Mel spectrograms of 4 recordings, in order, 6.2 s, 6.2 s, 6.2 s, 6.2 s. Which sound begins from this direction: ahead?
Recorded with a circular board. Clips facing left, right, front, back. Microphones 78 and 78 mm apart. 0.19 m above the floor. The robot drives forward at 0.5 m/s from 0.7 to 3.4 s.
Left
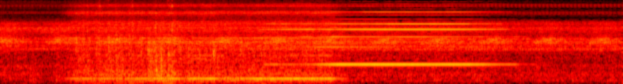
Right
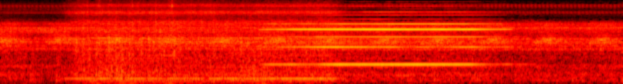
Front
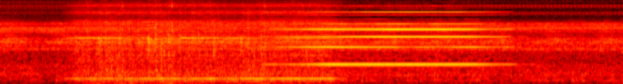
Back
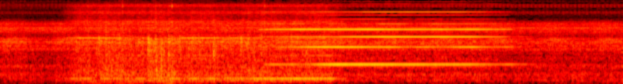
An insect, at 0.0 s.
